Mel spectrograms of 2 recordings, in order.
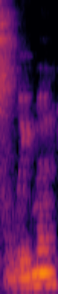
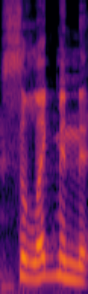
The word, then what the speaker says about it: Seligman: I think it's pronounced Seligman, but it's just west on the 40.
